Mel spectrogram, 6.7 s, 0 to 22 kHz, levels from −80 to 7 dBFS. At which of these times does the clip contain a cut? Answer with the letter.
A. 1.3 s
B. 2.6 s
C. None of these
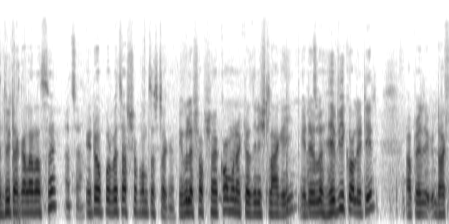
B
